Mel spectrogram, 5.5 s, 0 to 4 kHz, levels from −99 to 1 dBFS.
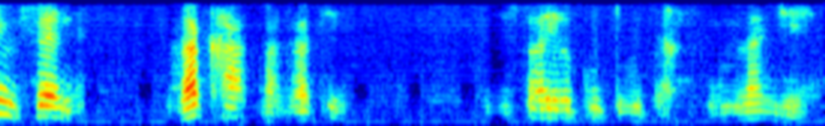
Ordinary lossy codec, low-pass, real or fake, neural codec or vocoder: AAC, 24 kbps; 3.6 kHz; fake; vocoder, 24 kHz, 100 mel bands, Vocos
